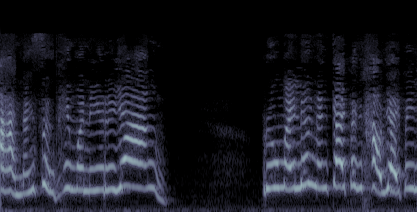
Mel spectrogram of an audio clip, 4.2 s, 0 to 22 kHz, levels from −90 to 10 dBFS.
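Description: AAC compression runs throughout the speech, from start to finish. Nothing sounds above about 11.5 kHz, and the damage is plainly audible: the top end is dull and smeared, and sibilants and held vowels take on a watery, fizzy warble. This likely comes from AAC-LC coding at a low bitrate, which fits roughly 32 kbps. At that rate the encoder lowers its cut-off.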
